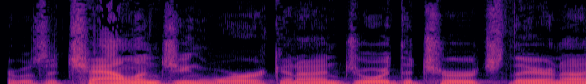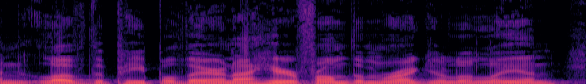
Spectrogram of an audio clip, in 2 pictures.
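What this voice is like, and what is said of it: Southern US accent, East Texas sound. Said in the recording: “you've got a certain accent ... I'm from Tennessee originally ... I probably talk like an East Texan ... I probably sound a lot like an East Texan”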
